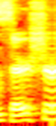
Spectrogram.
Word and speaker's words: Saoirse: how to say her name better Saoirse Ronan Saoirse Ronan yeah she's she's great like she just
